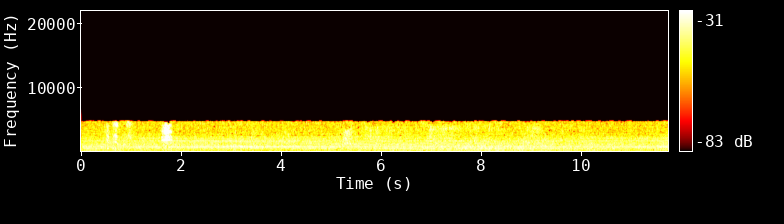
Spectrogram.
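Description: An electric fan runs steadily with a constant whirring hum and faint tonal buzz, fairly close and even in level for the whole stretch, with only a couple of brief clicks and no clear talk.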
